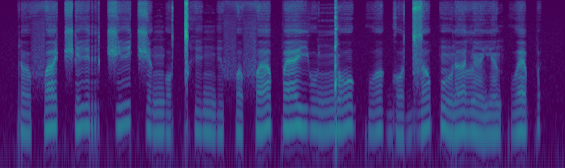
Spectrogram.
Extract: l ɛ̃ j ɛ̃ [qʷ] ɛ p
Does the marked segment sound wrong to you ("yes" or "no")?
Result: yes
